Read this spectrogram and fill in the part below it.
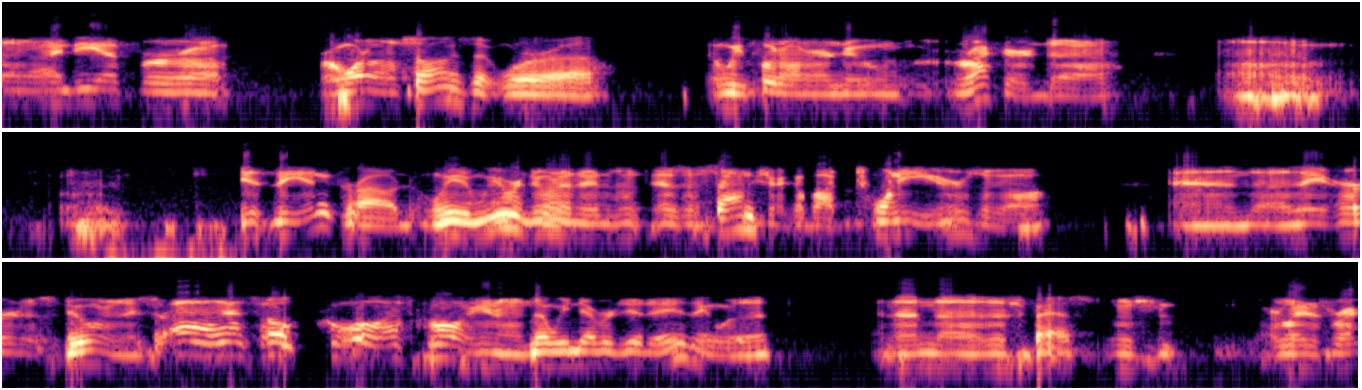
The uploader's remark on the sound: on the phone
